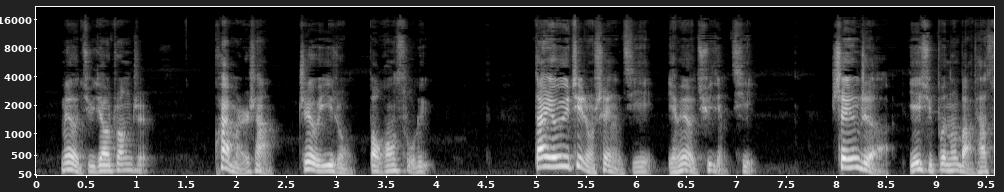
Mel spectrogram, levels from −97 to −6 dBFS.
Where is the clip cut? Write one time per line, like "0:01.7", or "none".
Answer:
none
